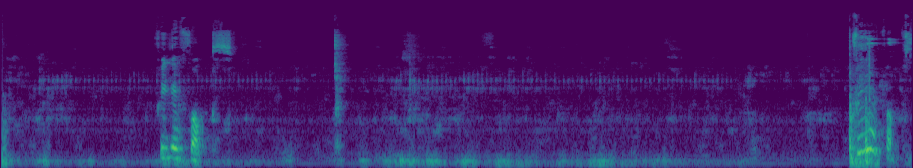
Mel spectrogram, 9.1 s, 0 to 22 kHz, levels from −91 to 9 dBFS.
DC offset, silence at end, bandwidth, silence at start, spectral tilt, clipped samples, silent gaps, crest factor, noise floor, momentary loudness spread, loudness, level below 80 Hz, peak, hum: under 0.1%; 0 s; 14.5 kHz; 0 s; -5 dB/octave; under 0.1%; none; 24 dB; -64 dBFS; 26 LU; -28 LUFS; -62 dBFS; -8 dBFS; none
